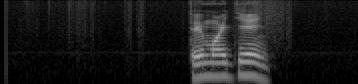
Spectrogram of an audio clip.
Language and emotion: Russian, positive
